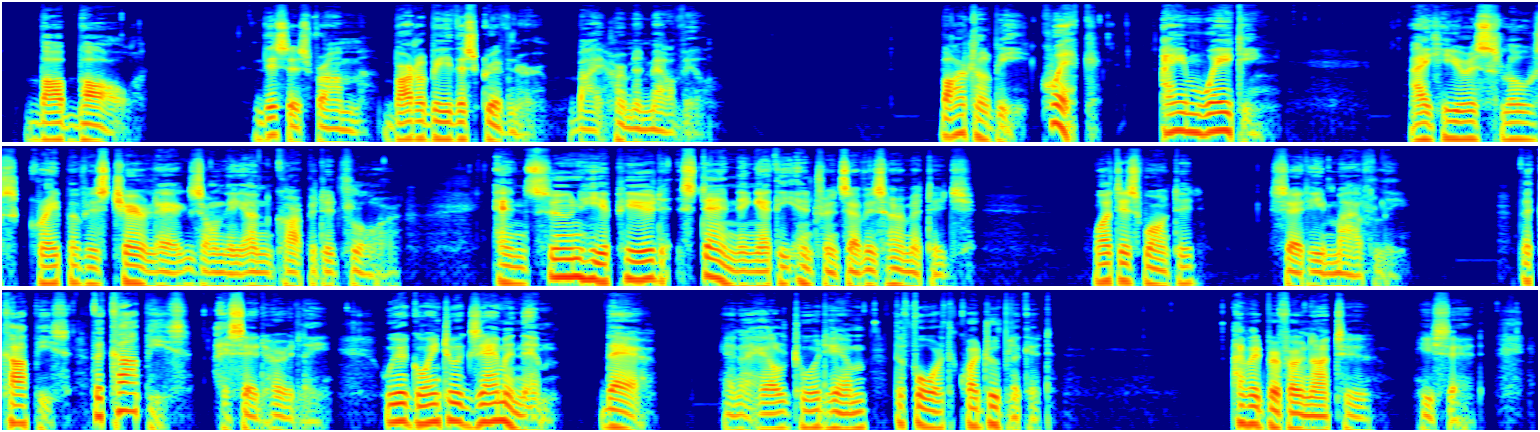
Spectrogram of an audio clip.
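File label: 1st Person Narration, audiobook narration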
